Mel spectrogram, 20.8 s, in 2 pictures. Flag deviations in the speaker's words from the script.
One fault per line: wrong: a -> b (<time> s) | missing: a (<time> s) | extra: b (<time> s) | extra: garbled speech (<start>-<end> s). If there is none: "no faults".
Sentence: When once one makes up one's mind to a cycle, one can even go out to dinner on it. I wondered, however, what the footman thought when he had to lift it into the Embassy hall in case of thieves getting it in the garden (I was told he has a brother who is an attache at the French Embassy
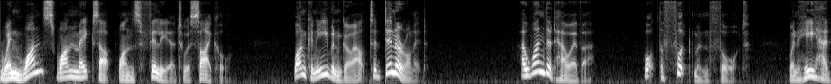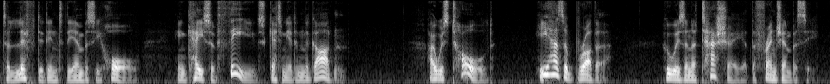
wrong: mind -> filia (1.8 s)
